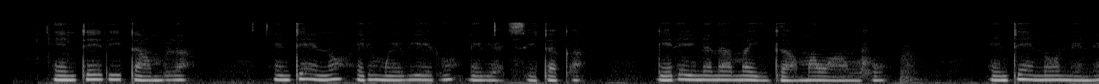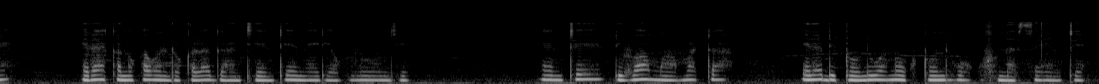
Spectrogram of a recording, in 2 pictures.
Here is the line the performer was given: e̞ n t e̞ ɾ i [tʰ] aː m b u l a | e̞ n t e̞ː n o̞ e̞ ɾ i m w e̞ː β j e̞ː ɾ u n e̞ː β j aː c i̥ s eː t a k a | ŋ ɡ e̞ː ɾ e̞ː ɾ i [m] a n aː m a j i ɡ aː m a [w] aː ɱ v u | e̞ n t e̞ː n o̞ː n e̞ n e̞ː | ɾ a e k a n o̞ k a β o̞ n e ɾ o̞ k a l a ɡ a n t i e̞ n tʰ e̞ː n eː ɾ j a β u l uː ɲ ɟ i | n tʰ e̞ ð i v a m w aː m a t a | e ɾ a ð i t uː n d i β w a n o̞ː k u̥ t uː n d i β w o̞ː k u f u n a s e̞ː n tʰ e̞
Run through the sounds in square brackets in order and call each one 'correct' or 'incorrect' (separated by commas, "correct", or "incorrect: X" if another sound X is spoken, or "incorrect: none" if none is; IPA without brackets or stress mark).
incorrect: t, incorrect: n, correct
